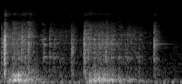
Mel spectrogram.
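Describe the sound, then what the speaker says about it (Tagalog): A two-stroke grass cutter engine being started, with sharp bursts of engine sputter and pull noise close by, in two or three quick uneven spurts. "Tapos paandarin na natin tong ating grass cutter."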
